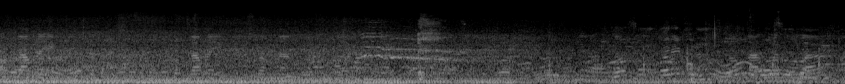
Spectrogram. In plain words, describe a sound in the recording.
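A man speaks to a crowd outdoors, heard close through microphones.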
